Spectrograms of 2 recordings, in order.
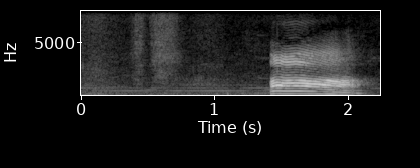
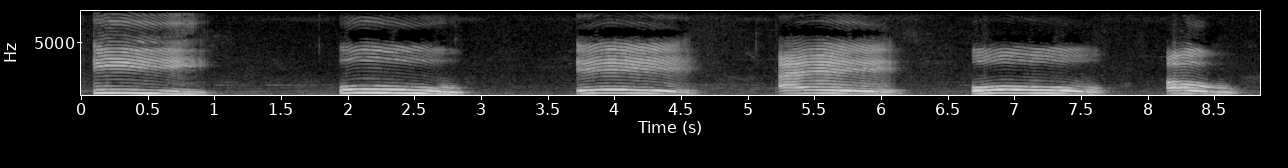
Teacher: दीर्घ स्वर को उच्चारण करने में हर्ष स्वर से अधिक समय लग रहा है, 2 गुना समय लग रहा है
